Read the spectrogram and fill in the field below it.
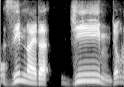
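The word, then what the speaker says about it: جيم: তাম জিম নয় জিম নয় এটা জিম যখন উচ্চারণ করবেন জীবের জীবের মাঝখানটা উপরের তালুর সঙ্গে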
